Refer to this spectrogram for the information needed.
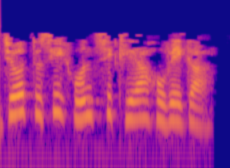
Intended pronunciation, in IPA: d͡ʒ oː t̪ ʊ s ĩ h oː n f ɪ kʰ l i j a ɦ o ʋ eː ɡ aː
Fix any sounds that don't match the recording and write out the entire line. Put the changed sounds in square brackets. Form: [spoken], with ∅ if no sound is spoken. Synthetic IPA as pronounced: d͡ʒ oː t̪ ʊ s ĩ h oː n [s] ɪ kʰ l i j a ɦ o ʋ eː ɡ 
